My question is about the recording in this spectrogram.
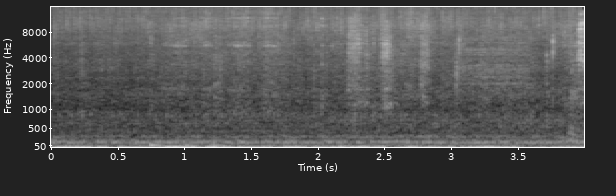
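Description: Knife working into a whole trout on a plastic cutting board, with soft handling knocks about a second in, over a steady low hum.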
